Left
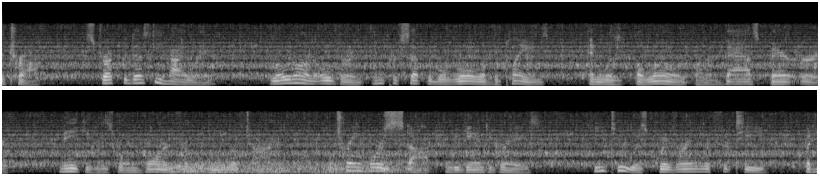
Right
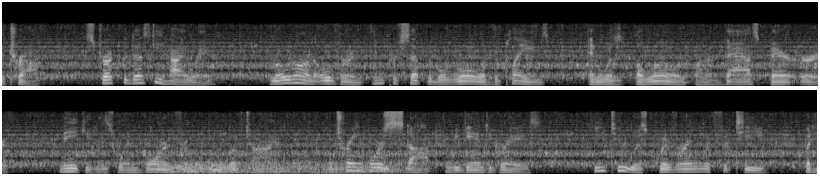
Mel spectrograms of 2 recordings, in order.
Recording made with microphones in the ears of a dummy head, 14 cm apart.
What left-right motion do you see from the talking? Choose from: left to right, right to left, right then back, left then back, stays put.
stays put.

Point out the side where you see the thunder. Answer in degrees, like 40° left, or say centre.
70° left.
